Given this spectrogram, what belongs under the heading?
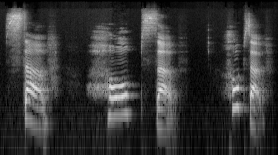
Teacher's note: The first one, in hopes of, you can bring that s over to of and say sov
